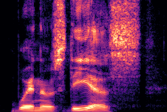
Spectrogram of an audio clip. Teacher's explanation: the S at the end is a bit in between the sh and the S frontal so it's kind of in between it's a retracted s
